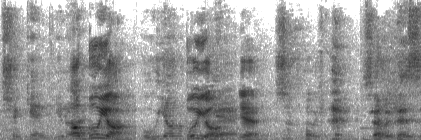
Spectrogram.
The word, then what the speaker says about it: bouillon: Oh, bouillon.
